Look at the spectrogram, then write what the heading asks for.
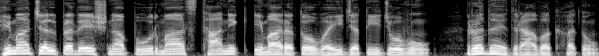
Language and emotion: Gujarati, sad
